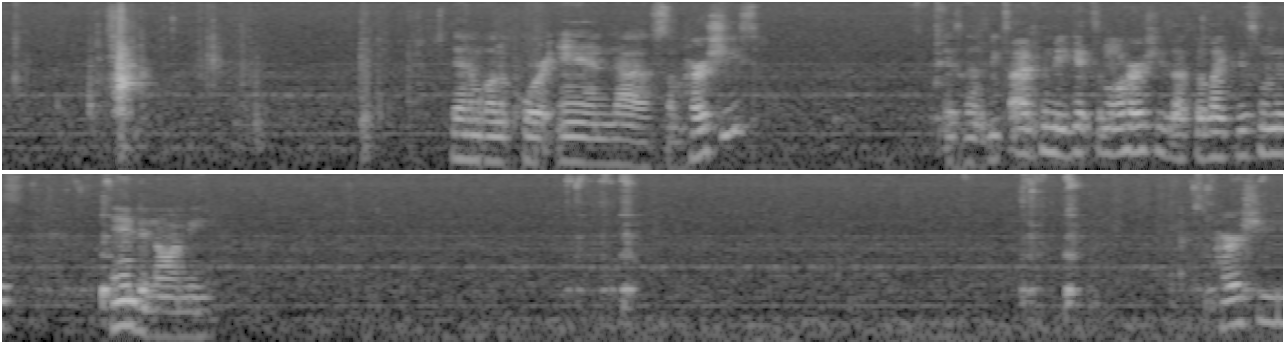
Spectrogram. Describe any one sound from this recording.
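Bottles and jars knock and clink as they are handled.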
